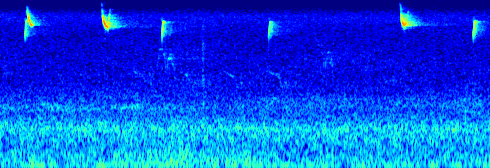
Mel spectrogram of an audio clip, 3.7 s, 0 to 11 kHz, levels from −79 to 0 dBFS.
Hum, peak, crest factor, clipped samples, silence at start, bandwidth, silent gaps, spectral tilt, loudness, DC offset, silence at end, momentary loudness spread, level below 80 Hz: none; -6 dBFS; 24 dB; under 0.1%; 0 s; 11 kHz; none; -1 dB/octave; -23 LUFS; under 0.1%; 0 s; 24 LU; -50 dBFS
